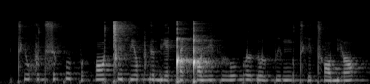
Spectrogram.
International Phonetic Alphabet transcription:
tʰ i xʷ ɪ d s ɪ kʷ ɪ p | ɔ ǀ i pʲ ɔ b ɡ ɛ bʲ ɛ ǃ ɛ ǃ ɔ vʲ a p ɦ u ɡʷ i l ɗ u l p i ŋʷ ɪ tʰ i tʰ ɔ bʲ ɔ

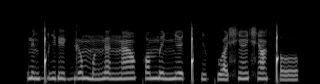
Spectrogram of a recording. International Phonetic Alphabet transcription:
ɾʲ ə̃˦˥ ɡ͡ǃ i˥˧ ɾʲ e˥˧ ɡʲ ɔ˦˥ m ə̃˨ ŋ ɛ˥˧ ŋ æ̃˦˥ qʷ ə˦˥ m e˥˧ ɲ e˥˧ ǃʰ i˨ kʷ a˨ ɕ ẽ˦˥ ɕ ã˦˥ ǃ ɤ˨

